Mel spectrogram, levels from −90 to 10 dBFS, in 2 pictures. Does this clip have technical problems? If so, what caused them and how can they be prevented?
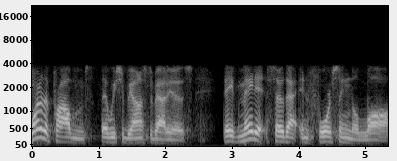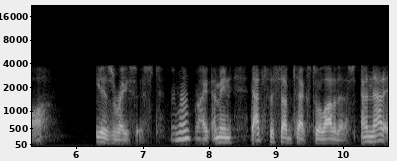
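Yes. The speech runs through an AMR narrowband mobile codec for the whole clip. Nothing above 3.8 kHz survives, and the usable band sits between about 200 Hz and 3.7 kHz. That gives the thin, boxed-in phone sound. The codec rebuilds the voice from a vocal-tract model fed by sparse pulses. At this level the damage is plainly audible, with a buzzy, synthetic edge that fits a mid-rate mode near 10 kbps. To prevent it, record or route the call over a wideband path, or capture the audio locally instead of through the mobile network.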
